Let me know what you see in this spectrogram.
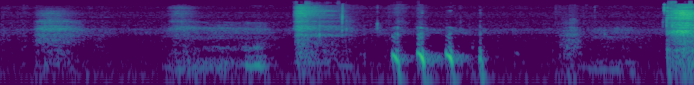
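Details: Jack, tired after an outing, snoring.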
